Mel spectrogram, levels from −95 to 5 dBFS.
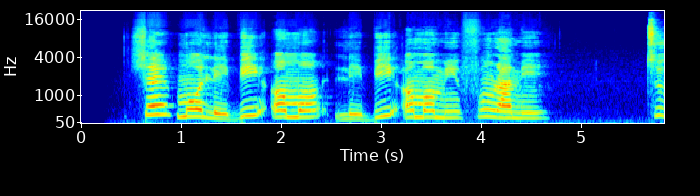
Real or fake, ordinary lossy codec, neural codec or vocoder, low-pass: fake; none; vocoder, 48 kHz, 128 mel bands, Vocos; none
